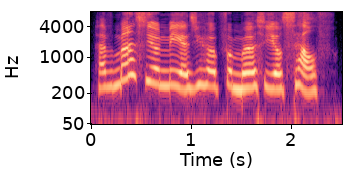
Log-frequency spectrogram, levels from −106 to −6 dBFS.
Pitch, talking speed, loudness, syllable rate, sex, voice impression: 275 Hz, 240 wpm, -16 LUFS, 5.6 syllables/s, female, feminine, adult-like, relaxed, slightly muffled, raspy, slightly calm, friendly, unique, slightly lively, slightly intense, slightly sharp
